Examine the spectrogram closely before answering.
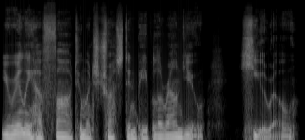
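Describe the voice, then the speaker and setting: A taunting villain scientist, voiced by a man speaks close to the mic in a low, sarcastic tone. He sounds arrogant and condescending. The recording is dry, with no room sound. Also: lively intonation, measured pace, warm tone, no echo. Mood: mocking. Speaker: voice actor in audio roleplay. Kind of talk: ASMR roleplay audio.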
